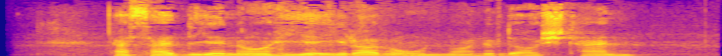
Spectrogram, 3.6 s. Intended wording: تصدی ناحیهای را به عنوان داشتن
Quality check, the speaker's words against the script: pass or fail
pass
